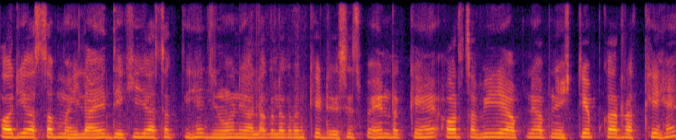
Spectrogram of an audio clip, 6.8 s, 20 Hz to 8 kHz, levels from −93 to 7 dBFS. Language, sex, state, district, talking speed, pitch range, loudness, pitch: Hindi, male, Bihar, Lakhisarai, 220 wpm, 195-215 Hz, -18 LUFS, 205 Hz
